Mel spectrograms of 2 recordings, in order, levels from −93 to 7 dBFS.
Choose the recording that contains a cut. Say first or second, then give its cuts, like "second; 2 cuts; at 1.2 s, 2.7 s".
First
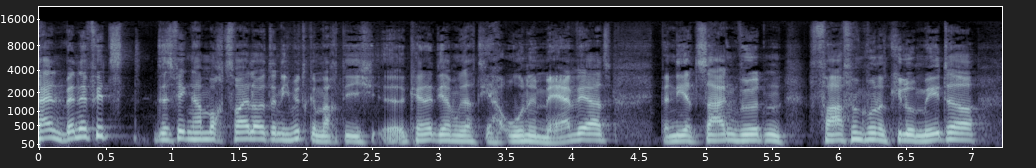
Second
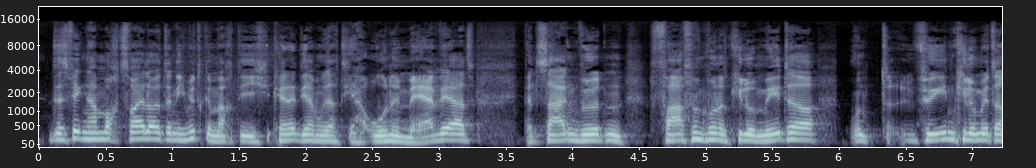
second; 3 cuts; at 1.7 s, 3.7 s, 6.0 s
